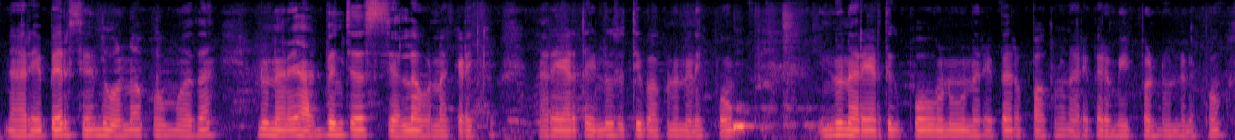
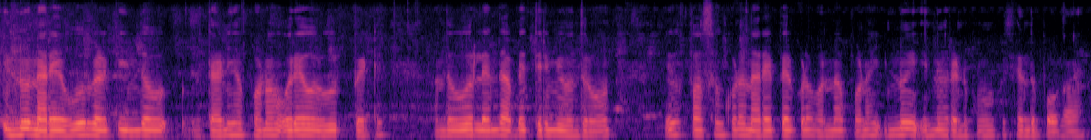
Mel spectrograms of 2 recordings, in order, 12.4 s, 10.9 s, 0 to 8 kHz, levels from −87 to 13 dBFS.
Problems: background sounds at intervals, background conversations at intervals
